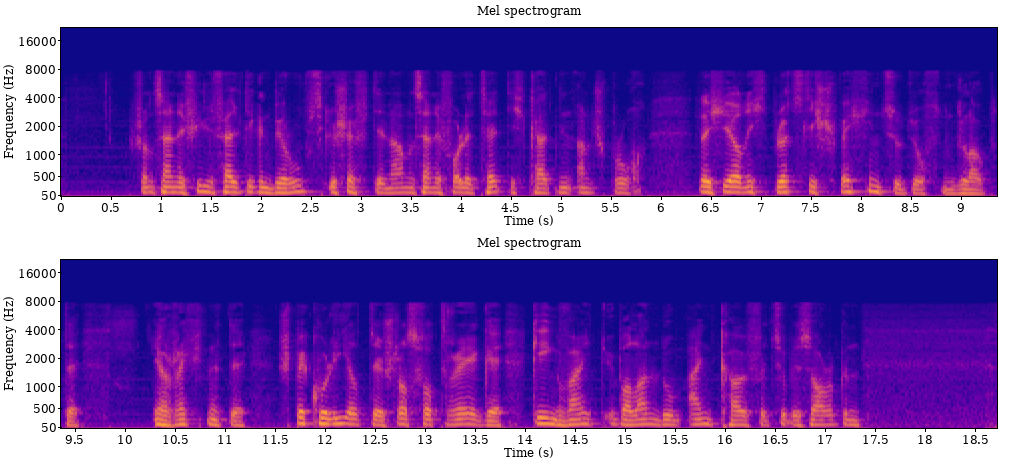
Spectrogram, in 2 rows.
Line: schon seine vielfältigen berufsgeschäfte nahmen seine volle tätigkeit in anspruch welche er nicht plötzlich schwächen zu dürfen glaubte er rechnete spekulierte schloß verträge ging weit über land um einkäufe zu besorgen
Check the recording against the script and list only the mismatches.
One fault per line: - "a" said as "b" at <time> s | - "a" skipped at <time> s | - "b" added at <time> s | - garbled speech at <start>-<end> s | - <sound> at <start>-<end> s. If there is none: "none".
none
